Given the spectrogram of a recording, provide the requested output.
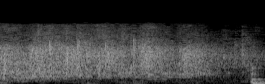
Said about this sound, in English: That was kind of a weak applause on that one, wasn't it, there?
